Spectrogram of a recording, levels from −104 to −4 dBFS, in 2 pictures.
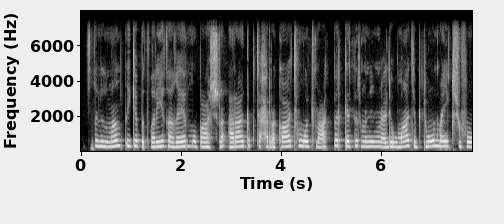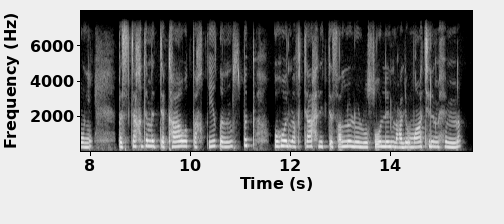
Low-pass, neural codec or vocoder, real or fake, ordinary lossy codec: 7.2 kHz; none; real; none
